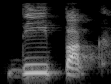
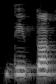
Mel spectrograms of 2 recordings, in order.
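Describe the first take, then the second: First: Deepak split into a long दी and a separate पक; syllable by syllable. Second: Said in the usual way. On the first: Shown as a demonstration. Teacher demonstrating two syllables in a name, split apart. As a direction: stretch दी, then land पक in Deepak. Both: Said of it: "दीपक में दो syllable हैं".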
